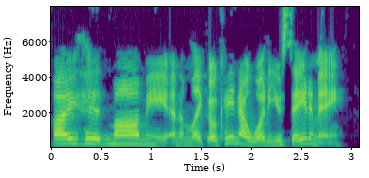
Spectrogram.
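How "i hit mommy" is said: put-on acted childlike voice, choked out through tears, sobbing. Parent retelling a child's answer in timeout, imitating a child crying. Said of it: "in between tears".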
